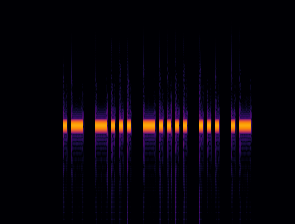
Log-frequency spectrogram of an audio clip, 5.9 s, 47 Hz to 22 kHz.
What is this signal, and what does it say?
Morse code, heard as a keyed tone, about 15 wpm, 700 Hz. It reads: AB6SA
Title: USA Call Signs - 5 Characters - 15wpm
